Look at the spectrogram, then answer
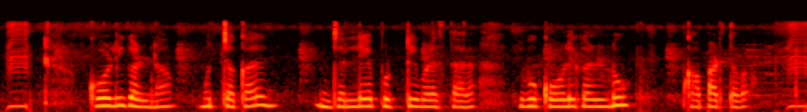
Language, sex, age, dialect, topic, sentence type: Kannada, female, 18-24, Central, agriculture, statement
